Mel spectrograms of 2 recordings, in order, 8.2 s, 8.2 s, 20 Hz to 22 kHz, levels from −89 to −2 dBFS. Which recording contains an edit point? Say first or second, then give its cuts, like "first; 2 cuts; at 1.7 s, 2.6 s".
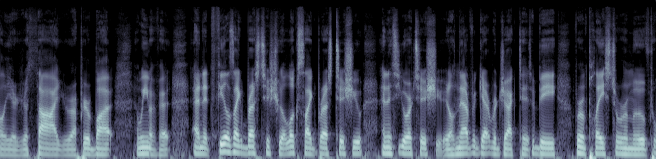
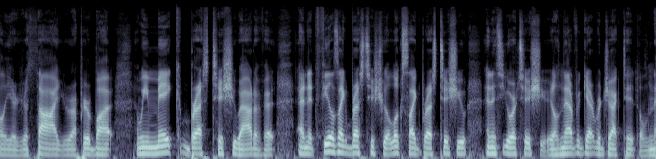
first; 2 cuts; at 1.8 s, 6.6 s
